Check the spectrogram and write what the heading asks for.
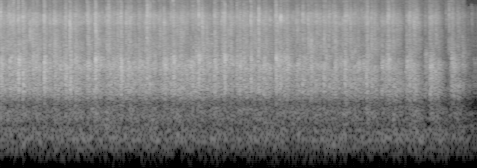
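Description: Audience applauding: many hands clapping in a dense, even patter that dies away near the end.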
